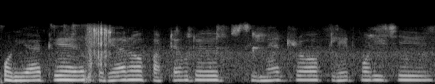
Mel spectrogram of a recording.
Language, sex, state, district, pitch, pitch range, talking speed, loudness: Odia, female, Odisha, Sambalpur, 200 Hz, 190-205 Hz, 110 wpm, -21 LUFS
